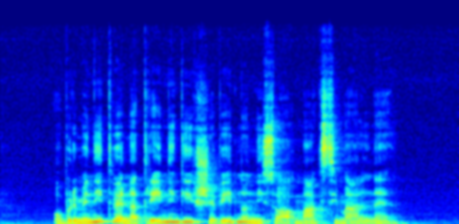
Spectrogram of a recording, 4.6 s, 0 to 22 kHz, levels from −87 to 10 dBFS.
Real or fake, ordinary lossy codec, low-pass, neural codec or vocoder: real; none; 19.8 kHz; none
